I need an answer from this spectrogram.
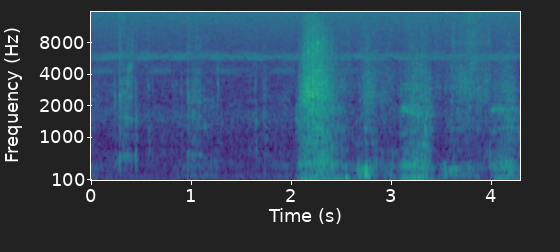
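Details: Lions eating a zebra carcass: after two seconds of quiet, a loud, harsh roaring snarl breaks out, followed by several shorter rasping growls in quick succession.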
